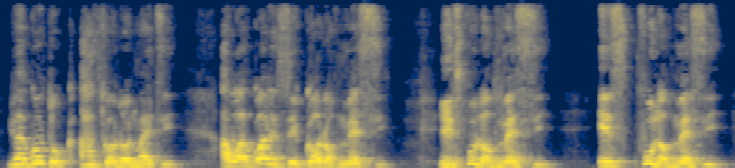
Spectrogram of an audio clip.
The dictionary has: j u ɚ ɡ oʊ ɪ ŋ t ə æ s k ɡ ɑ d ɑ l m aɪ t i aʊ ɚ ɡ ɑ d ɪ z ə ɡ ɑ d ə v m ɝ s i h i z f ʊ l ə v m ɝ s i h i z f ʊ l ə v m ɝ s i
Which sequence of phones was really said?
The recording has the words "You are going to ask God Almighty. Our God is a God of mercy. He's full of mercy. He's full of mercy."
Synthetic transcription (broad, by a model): j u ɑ ɡ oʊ t ə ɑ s ɡ ɑ d ɑ l m aɪ t i aʊ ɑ ɡ ɑ d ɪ s ə ɡ ɑ d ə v m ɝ s i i s f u l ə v m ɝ s i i s f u l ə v m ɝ s i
